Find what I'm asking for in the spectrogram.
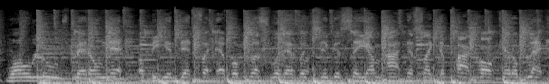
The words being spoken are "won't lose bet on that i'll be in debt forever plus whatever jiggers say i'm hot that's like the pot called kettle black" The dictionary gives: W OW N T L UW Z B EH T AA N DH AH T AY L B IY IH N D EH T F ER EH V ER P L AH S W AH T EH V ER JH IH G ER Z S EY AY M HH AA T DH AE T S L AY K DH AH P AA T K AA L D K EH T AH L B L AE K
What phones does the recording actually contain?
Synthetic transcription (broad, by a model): W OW N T L UW Z B EH T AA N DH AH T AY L B IY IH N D EH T F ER EH V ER B L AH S W AH T EH V ER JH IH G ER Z S EY AY M HH AA T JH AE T S L AY K DH AH P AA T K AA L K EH T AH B L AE K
